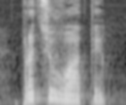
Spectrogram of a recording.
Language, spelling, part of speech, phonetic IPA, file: Ukrainian, працювати, verb, [prɐt͡sʲʊˈʋate], Uk-працювати.ogg
- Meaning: 1. to work (physically or mentally) 2. to have a job 3. to function (about machines, mechanisms) 4. to be open or practicing (about businesses, public accommodations, etc.)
